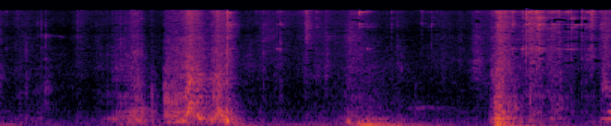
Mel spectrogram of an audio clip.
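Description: Zipper of a stuffed fabric backpack being pulled shut in several short strokes, with a sharp thump a little past three seconds in.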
